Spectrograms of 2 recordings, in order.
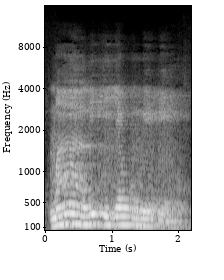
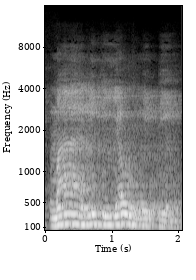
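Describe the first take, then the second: The two takes are said the same way.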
